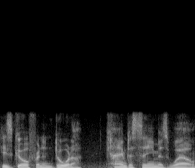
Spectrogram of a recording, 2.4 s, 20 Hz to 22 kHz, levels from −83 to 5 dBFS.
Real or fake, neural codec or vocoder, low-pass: real; none; 7.2 kHz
